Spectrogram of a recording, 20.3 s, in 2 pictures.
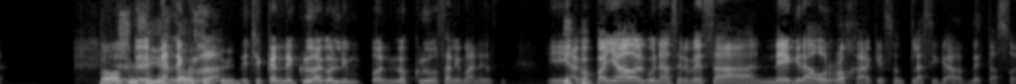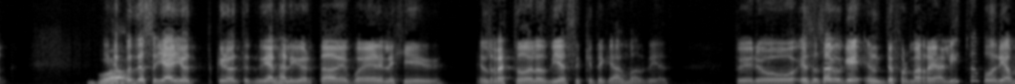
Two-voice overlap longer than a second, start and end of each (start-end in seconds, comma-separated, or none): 1.1-2.5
